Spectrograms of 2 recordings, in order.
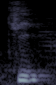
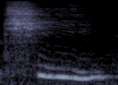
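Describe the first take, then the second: First: The word begins with a hard sound. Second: The word begins with a soft sound. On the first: Vital energy sounds like something firm. The speaker calls it right. "Non, c'est le ki" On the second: Vital energy sounds like something soft. The speaker calls it wrong. "Ça ne peut pas être le chi"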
